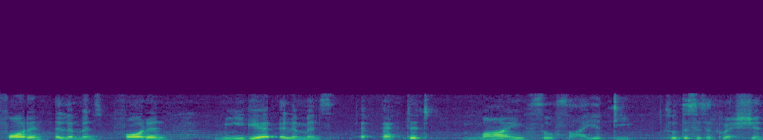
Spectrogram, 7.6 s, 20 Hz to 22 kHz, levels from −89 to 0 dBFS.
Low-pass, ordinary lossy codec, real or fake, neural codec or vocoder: 7.2 kHz; none; fake; codec, 16 kHz, 4 kbps, FreqCodec, larger model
